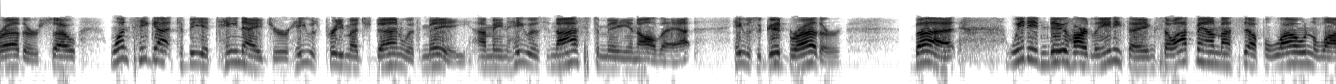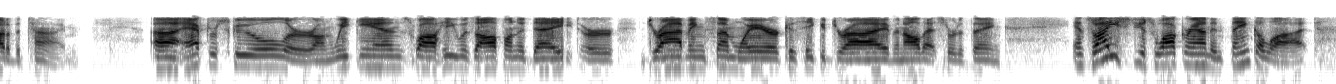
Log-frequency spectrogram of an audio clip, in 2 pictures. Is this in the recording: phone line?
yes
